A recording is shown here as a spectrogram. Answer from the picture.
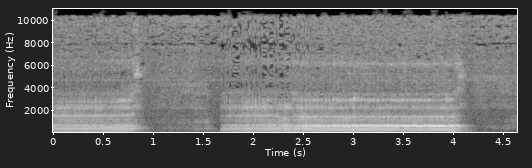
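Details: Dog in a funny barking compilation gives a long, low, rumbling growl with a rich harmonic tone, breaking off briefly after the first second and then swelling into a sustained, steadier growl.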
